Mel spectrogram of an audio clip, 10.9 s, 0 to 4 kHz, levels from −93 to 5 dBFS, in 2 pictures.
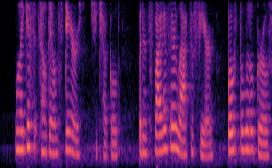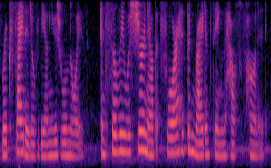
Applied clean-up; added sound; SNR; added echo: none; none; none; none.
